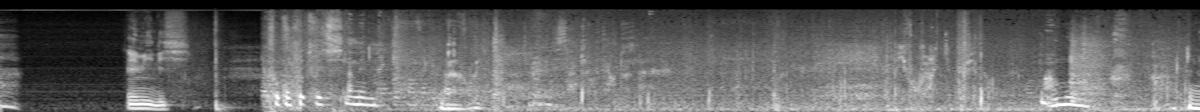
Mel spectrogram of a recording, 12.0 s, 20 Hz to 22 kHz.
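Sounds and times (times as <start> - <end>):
people whispering: 4.4 - 6.9, 7.7 - 12.0.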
